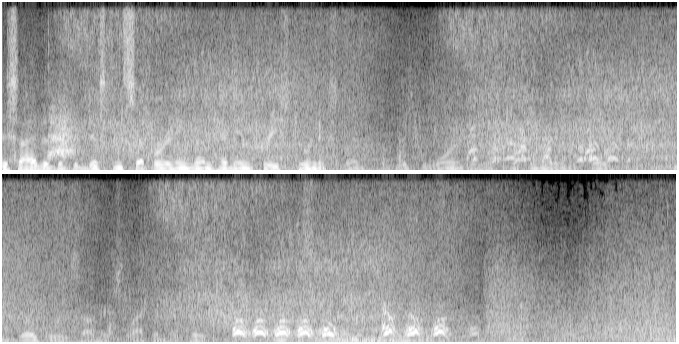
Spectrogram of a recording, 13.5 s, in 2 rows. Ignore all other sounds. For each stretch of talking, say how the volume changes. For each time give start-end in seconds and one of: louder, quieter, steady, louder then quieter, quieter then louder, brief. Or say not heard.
0.0-11.0 quieter.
